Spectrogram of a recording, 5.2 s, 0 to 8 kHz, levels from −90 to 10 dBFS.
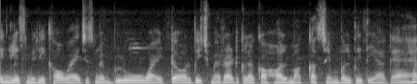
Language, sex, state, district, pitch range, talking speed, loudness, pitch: Hindi, female, Haryana, Rohtak, 190-195 Hz, 240 wpm, -16 LUFS, 195 Hz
